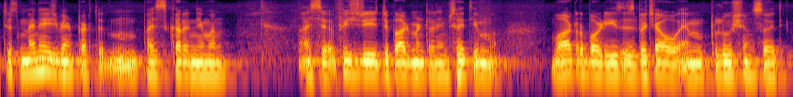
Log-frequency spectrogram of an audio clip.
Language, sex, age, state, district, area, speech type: Kashmiri, male, 45-60, Jammu and Kashmir, Ganderbal, rural, spontaneous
